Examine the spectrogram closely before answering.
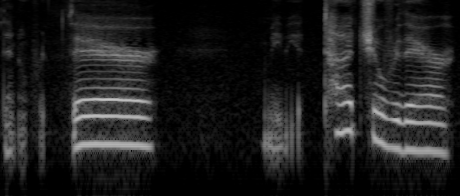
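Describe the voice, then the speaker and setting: A woman voicing a small, determined artist beetle in a toy animation, halting and effortful, partly whispering. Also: a little high, a little mellow, no room sound. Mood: concentrating.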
